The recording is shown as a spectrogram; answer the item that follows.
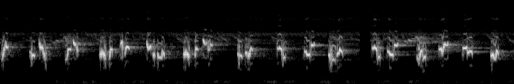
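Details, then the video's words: Sooty-headed bulbul (trucuk), noted as a constant singer (gacor), delivering rapid clusters of short chirpy, slurred notes in rhythmic bursts with brief pauses between groups and little background noise. "Trucuk termewah suaranya paling di cari"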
